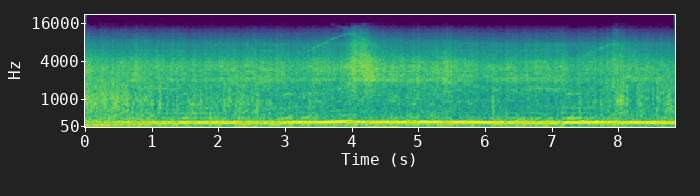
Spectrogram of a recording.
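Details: Turbocharged Honda CRX with B-series head, on a hot autocross lap: loud engine drone holding steady and rising under load with hiss and whoosh on throttle changes; healthy boosted engine.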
